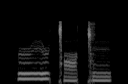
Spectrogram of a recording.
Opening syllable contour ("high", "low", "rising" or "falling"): high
